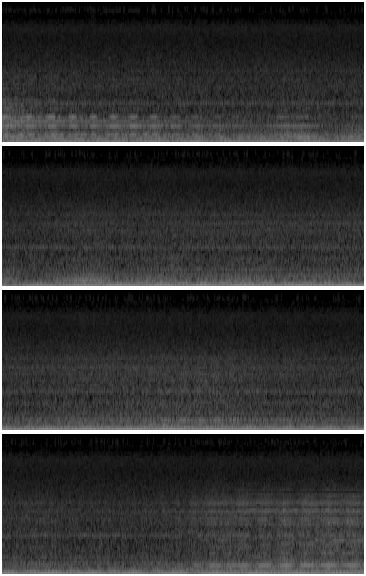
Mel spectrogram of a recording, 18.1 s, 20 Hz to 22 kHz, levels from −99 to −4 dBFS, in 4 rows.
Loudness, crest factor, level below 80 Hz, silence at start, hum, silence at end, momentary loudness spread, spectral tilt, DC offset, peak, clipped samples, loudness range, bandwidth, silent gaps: -57 LUFS; 14 dB; -58 dBFS; 0 s; 60 Hz at -70 dBFS; 0 s; 5 LU; -5 dB/octave; under 0.1%; -42 dBFS; under 0.1%; 3 LU; 19.5 kHz; none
